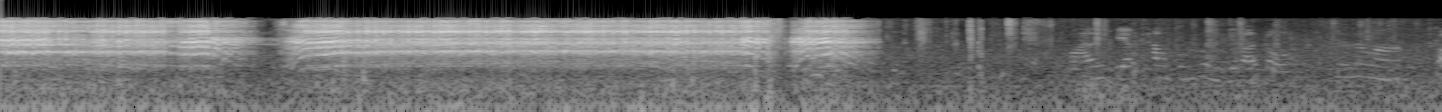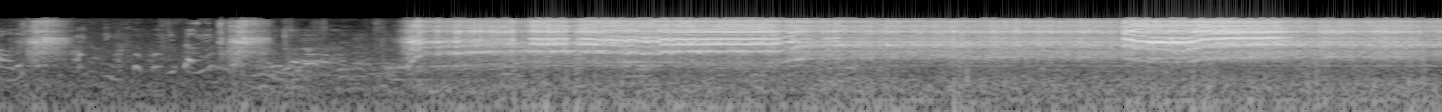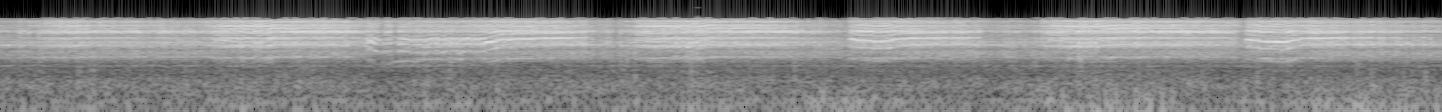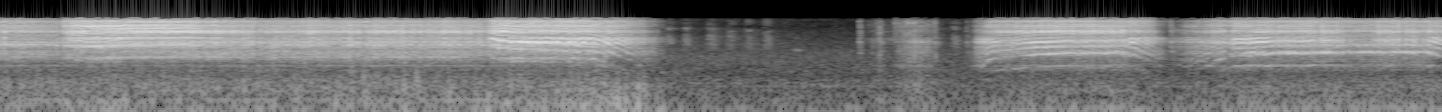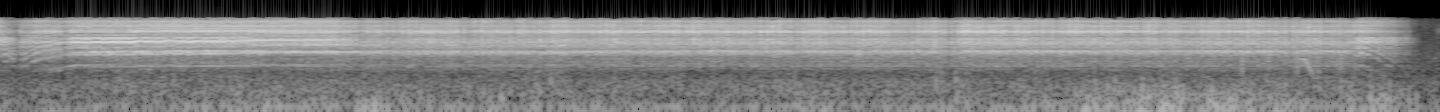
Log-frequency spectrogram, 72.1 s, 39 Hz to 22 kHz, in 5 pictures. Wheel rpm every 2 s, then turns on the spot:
150, 80, 160, 120, 20, 0, 0, 0, 0, 100, 160, 220, 230, 220, 230, 220, 200, 220, 220, 220, 220, 230, 230, 230, 160, 0, 40, 80, 130, 130, 150, 150, 160, 160, 160, 110.
none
